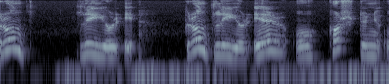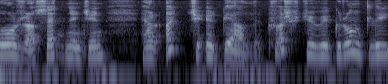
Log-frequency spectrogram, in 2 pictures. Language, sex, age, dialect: Faroese, female, 61+, Sandoy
